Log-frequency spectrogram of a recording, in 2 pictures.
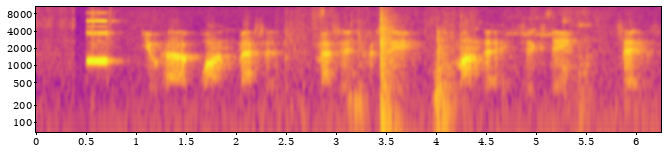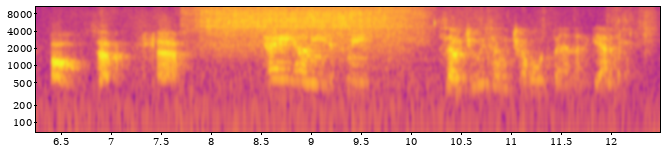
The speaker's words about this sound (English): He presses the telephone answering machine.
